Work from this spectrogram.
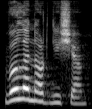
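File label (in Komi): "вӧлӧн ордйысьӧм", Komi, female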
